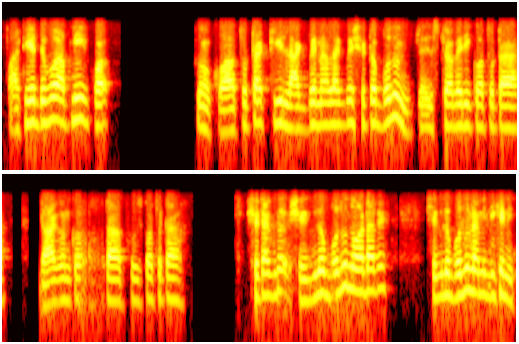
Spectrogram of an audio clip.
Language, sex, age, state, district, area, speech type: Bengali, male, 60+, West Bengal, Howrah, urban, conversation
